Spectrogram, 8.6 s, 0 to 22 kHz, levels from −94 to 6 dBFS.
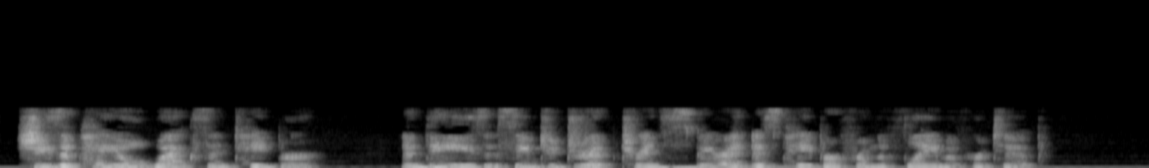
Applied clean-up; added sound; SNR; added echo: none; Bowed string instrument; 13 dB; reverberation time 0.1 s.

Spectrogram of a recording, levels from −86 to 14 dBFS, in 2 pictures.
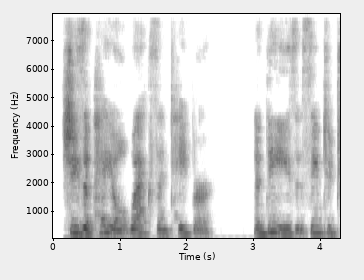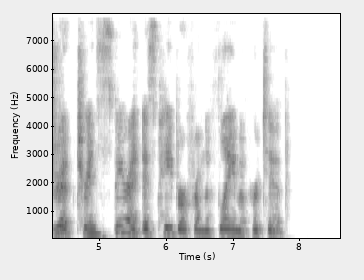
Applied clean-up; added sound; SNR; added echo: neural mask model DeepFilterNet 3.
